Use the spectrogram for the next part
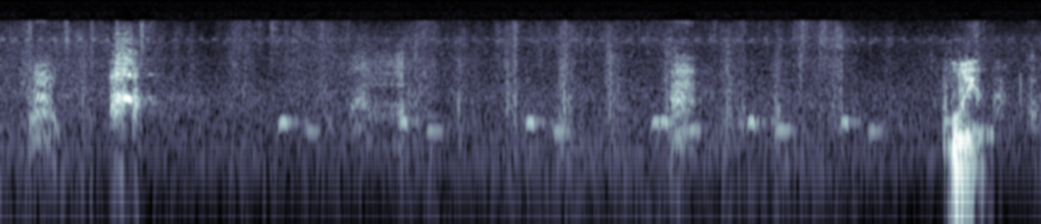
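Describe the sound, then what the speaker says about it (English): Goose honks from Disney Dreamlight Valley sound in short, scattered calls over soft game ambience with occasional footsteps, the loudest honk near the end. "Oh, I heard a goose."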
